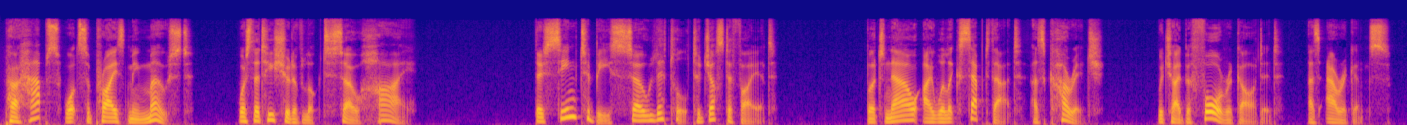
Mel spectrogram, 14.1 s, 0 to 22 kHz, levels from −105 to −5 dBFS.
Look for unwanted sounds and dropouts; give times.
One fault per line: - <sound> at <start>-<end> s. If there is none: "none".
none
